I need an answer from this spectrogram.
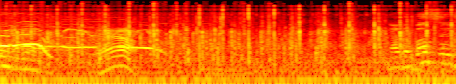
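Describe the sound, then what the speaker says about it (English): An audience at KC Trends breaks into dense, sustained applause after a voice finishes speaking, with scattered cheers and voices mixed through the clapping. "How about a round of applause for Casey Trends for bringing us all together today?"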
